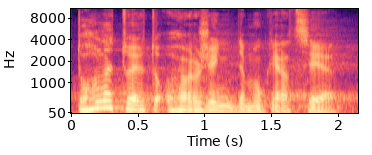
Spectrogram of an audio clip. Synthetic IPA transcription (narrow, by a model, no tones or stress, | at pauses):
t̪oɦlɛt̪ojɛt̪oʔoɦɾoʒɛɲiːdɛmokɾat͡sɪjɛ̰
